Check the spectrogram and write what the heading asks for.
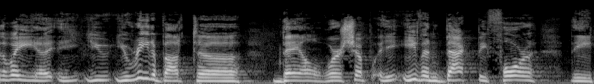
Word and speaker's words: Baal: The way that it's spelled B-A-A-L, usually we pronounce it Baal in English, but the Hebrews, when they pronounce it, they split it up into two syllables.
